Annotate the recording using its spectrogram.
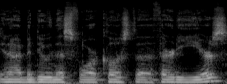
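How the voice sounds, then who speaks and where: A man with an American accent speaks at a medium pitch in a somewhat breathy voice. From Boston, US. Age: 50s. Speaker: chef and restaurant owner. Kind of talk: podcast interview. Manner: animated.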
